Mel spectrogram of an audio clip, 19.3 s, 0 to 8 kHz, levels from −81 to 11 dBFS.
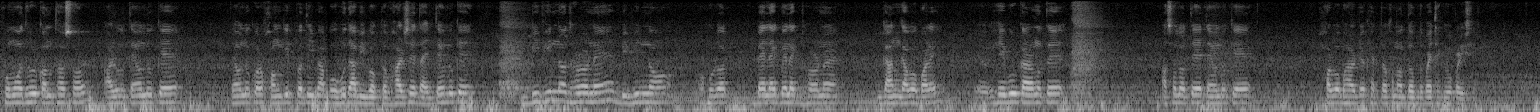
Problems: none marked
